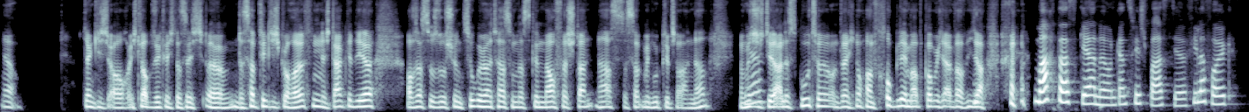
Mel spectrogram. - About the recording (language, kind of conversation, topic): German, advice, Wie kann ich mehr Geld für Erlebnisse statt für Dinge ausgeben?
- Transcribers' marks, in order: laughing while speaking: "'n Problem"; other noise; giggle; other background noise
